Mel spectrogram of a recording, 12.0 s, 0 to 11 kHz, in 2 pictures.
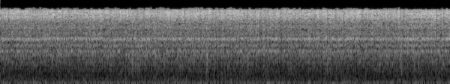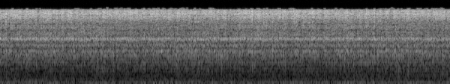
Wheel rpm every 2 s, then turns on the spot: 120, 120, 120, 110, 110, 110.
none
